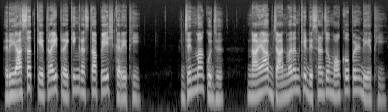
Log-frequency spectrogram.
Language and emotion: Sindhi, neutral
